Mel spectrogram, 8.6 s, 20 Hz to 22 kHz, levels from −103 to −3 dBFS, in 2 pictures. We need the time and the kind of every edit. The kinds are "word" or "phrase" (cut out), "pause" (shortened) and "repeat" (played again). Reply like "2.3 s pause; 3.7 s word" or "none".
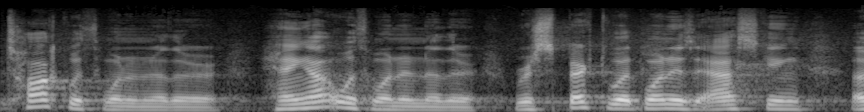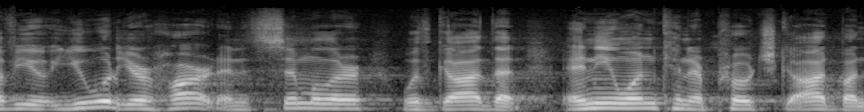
3.2 s word; 4.9 s word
